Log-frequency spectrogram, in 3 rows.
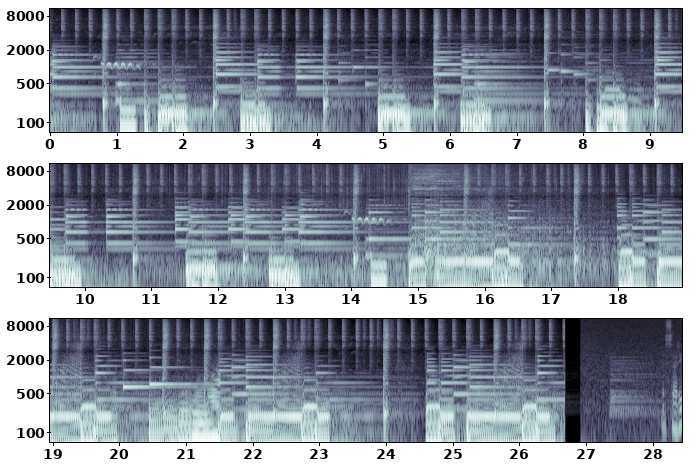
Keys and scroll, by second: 1.3 ctrl+a, 1.7 ctrl+c, 1.8 ctrl+v, 3.4 ctrl+a, 13.3 ctrl+a.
